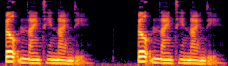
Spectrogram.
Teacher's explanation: When I have an unstressed syllable with N after the LT, then I'll use the held T.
